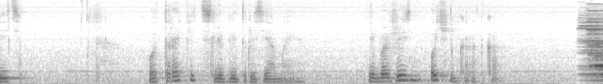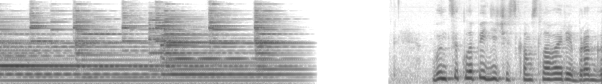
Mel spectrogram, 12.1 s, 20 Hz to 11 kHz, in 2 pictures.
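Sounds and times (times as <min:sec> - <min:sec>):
church bells ringing: 0:05.8 - 0:09.2
steady low bell tone: 0:05.8 - 0:09.2.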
